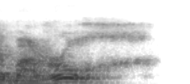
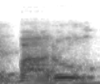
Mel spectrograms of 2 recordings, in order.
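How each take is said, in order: First: Slow "Baruch" in an imitated American accent; acento gringo. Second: "Baruch" with a light tapped Spanish r; pronunciación hispana. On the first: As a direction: imitate an American saying "Baruch", drawn out with an English r. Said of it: "Si usted oye a un gringo". (acento americano imitado) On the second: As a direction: say "Baruch" with a quick Spanish tap on the r. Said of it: "como nosotros". ("Baruch" con erre suave hispana) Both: Shown as a demonstration.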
